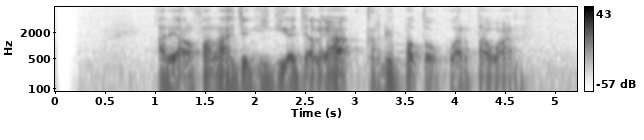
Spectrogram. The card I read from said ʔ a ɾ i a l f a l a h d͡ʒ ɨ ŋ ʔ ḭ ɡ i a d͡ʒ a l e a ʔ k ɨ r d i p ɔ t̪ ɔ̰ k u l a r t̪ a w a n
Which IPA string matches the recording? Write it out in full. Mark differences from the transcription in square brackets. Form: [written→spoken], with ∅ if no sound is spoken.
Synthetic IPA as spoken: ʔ a ɾ i a l f a l a h d͡ʒ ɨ ŋ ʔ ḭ ɡ i a d͡ʒ a l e a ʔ k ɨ r d i p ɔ t̪ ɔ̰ k u [l→∅] a r t̪ a w a n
